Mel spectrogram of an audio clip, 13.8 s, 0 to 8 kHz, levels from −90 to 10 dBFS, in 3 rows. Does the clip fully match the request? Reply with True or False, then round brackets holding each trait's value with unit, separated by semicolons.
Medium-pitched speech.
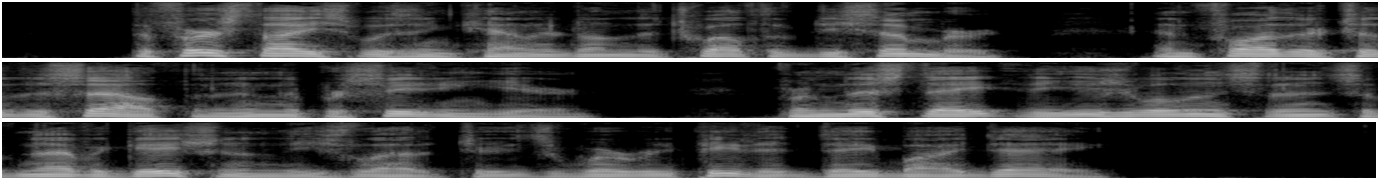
False (90 Hz)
